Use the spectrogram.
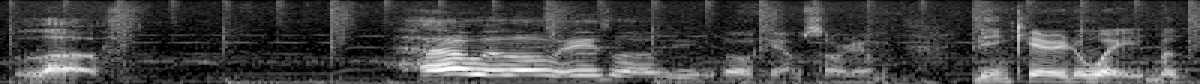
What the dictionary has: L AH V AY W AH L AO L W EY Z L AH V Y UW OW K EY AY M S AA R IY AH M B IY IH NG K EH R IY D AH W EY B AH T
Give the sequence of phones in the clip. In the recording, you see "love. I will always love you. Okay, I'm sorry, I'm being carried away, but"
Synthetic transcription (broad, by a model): L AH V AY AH L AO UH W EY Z L AH V Y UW OW K EY AY M S AA R IY AH M B IY IH NG K EH R IY D AH W EY B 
